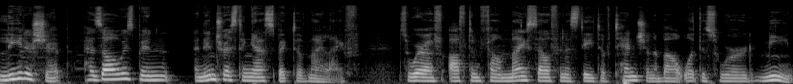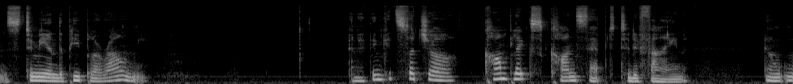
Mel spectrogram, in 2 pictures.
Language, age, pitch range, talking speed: English, 40-59, 145-180 Hz, 165 wpm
